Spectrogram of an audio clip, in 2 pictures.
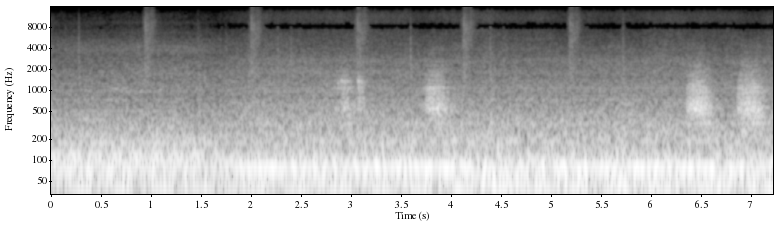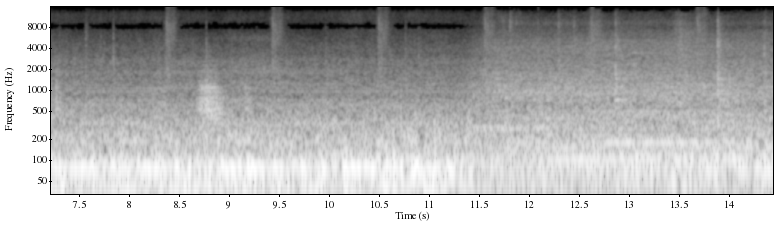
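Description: Steady low engine rumble, with a few short mid-pitched sounds over it around the middle.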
